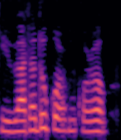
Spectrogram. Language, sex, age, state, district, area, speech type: Assamese, female, 18-30, Assam, Charaideo, urban, spontaneous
